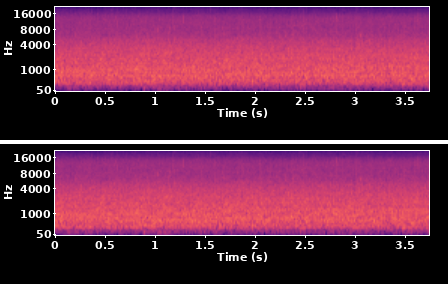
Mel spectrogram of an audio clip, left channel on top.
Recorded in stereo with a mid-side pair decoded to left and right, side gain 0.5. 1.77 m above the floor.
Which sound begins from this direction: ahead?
Running water, at 0.0 s.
